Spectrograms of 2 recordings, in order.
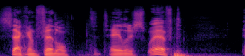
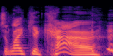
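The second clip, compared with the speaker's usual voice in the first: slow, drawn-out delivery with raised pitch; 8 semitones higher, 3 dB louder than usual. Recalling a commercial where everyone impersonated him: Christopher Walken impression. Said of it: "everyone kept impersonating him".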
